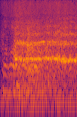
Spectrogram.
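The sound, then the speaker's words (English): A loud, sustained screech of car tires skidding, a high squealing tone holding steady for over a second, prominent with no talking over it. “Gee, honey, that might have been your Dodge.”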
